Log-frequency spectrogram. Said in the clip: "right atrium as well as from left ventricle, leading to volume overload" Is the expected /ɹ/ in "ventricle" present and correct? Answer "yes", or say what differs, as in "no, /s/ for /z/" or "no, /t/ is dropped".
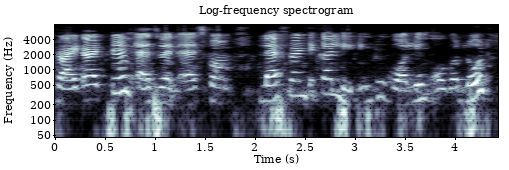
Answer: no, /ɹ/ is dropped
